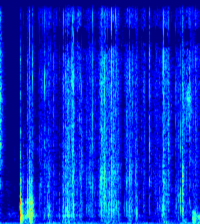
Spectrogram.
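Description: Brown paper bag crinkling and rustling as the tape on it is undone and a candle is unwrapped. A sudden loud rustle about half a second in is the loudest moment, followed by steady crackly handling of the paper.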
